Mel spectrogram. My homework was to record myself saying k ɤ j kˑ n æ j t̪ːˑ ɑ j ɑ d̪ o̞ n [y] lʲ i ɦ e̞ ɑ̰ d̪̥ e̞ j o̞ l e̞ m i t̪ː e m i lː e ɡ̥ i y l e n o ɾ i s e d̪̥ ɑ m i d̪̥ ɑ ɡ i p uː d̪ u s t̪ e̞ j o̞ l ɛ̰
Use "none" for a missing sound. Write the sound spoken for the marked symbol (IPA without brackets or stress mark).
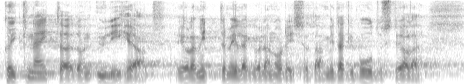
y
